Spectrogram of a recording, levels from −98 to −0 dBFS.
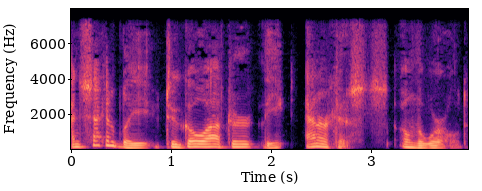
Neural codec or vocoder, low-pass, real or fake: codec, 24 kHz, 0.9 kbps, WavTokenizer, medium speech release version 2; 7.2 kHz; fake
